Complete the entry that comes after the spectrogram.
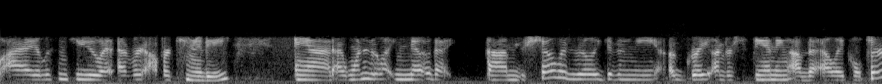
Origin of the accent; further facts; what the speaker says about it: Colorado, United States; I grew up in rural Colorado.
